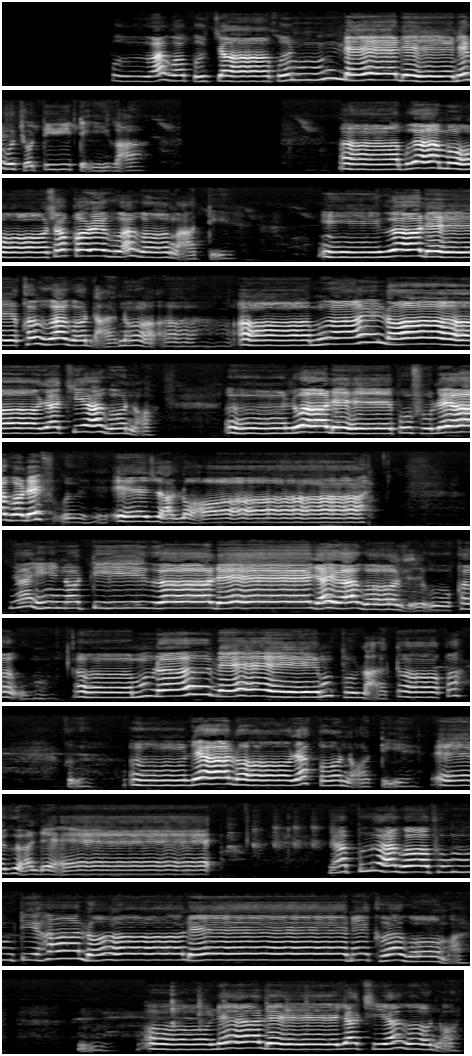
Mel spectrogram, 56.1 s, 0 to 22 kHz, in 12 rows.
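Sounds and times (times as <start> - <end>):
woman singing an unaccompanied Black Lahu song: 1.1 - 6.4, 7.6 - 27.3, 28.1 - 51.6, 52.2 - 56.1.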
